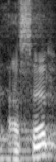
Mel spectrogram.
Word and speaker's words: ASER: We spell it as ASER and pronounce it as ASER, not ASER, please, which is a huge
